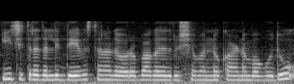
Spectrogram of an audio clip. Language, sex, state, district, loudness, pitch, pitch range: Kannada, female, Karnataka, Bangalore, -14 LUFS, 205 Hz, 200-220 Hz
